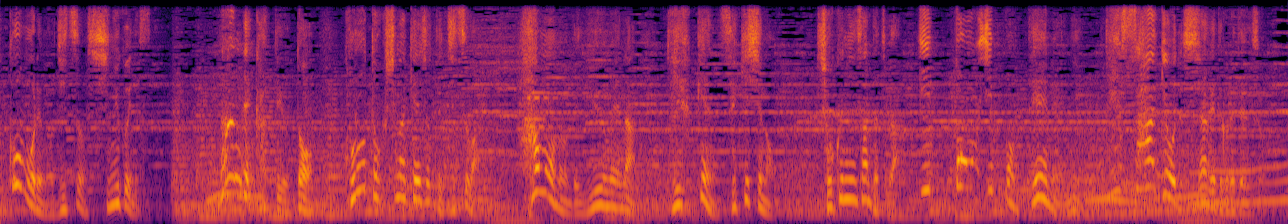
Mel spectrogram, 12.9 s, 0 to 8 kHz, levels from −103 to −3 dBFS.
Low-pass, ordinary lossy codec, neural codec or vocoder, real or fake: 7.2 kHz; none; none; real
